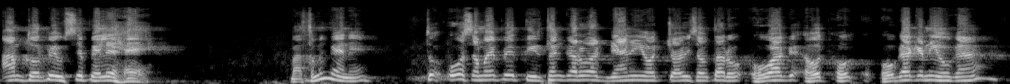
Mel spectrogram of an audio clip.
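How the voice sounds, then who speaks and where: A man's voice: high-pitched, measured pace, sharp tone. A man leading a satsang question-and-answer session as a spiritual teacher, patient and repetitive, often checking that he is understood. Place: devotional gathering hall in Ahmedabad.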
